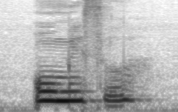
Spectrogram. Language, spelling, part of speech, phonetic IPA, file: Czech, úmysl, noun, [ˈuːmɪsl̩], Cs-úmysl.ogg
- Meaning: intention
